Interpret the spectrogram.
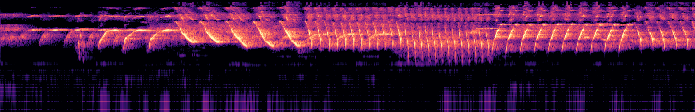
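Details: Vigorous long-rolling canary song: after quiet chirps, loud falling whistles run into a dense buzzy roll of rapid pulses, then a bright ringing trill of repeated high notes.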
